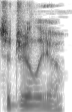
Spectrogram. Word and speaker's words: Trujillo: I can say Robert Trujillo, by the way. I am capable of saying it. Pronounced Trujillo.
